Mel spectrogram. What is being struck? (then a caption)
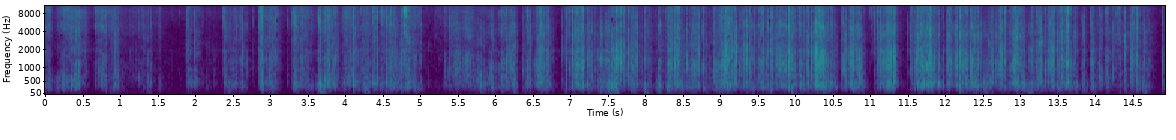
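Small croc-embossed faux leather handbag. Long white coffin-shaped acrylic nails rapidly scratch and tap a small, hollow, soft-sided black croc-embossed faux leather handbag with a zipper, held up in the air. The result is a fast, dense, irregular stream of dry scratches and soft taps with a crinkly, tearing texture, centered in the low mids with some bright edges. Short pauses break up the quiet, continuous sound.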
